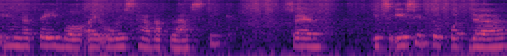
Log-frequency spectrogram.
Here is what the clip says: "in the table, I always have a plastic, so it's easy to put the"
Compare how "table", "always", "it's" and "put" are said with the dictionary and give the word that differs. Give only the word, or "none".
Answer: always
